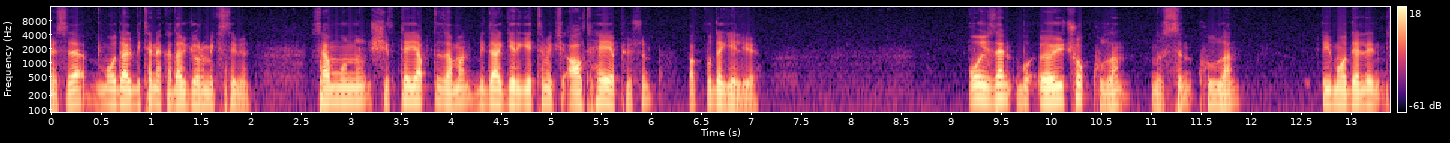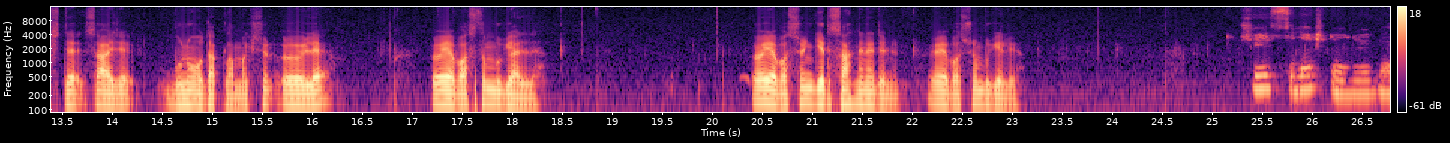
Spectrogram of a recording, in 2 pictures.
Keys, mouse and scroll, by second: 0.5 h, 1.5 scroll down 2, 1.7 middle click, 2.3-3.4 drag, 3.4 shift+h, 5.1 alt+h, 5.9 middle click, 6.4 click, 6.7 click, 7.2-8.3 middle drag, 8.3-11.0 drag, 11.0-12.6 middle drag, 12.6 /, 13.0 middle click, 13.4 scroll down 6, 13.5 middle click, 13.8 scroll up 1, 14.3 Tab, 14.7 Tab, 14.9 Tab, 15.1 3, 15.4 click, 15.7 middle click, 16.6 scroll down 1, 18.5 /, 19.2 /, 19.8 middle click, 20.2 /, 22.0 /, 22.9 middle click, 23.2 scroll down 4, 23.5 Tab, 25.2 ., 26.4-26.7 middle drag.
